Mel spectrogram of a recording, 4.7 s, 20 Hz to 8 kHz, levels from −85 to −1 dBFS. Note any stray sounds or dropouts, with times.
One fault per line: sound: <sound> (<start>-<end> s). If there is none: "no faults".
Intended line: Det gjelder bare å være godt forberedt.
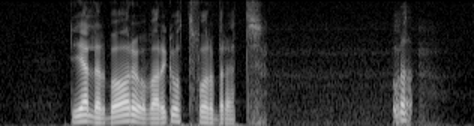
sound: laugh (3.9-4.1 s)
